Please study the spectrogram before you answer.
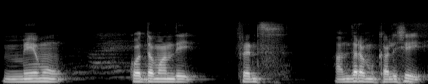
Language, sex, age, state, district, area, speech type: Telugu, male, 45-60, Telangana, Peddapalli, rural, spontaneous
